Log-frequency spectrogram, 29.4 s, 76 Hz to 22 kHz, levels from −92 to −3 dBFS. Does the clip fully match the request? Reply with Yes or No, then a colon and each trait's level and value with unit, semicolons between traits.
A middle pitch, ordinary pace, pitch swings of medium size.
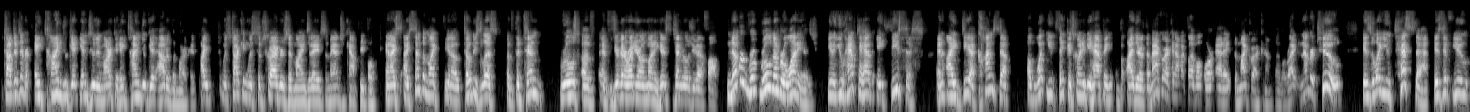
No: medium, 160 Hz; fast, 225 wpm; average, 5.0 semitones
